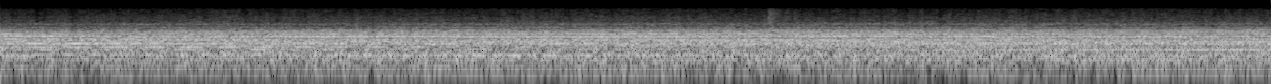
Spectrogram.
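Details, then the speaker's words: Sears Kenmore Elite (Oasis) top-load washer, before repair: a loud, steady, unbroken whirring roar like a jet engine, getting louder, with a high tonal hum; worn drive bearings. "that it is sounds like a whirring of jet engine and also the agitator in"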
